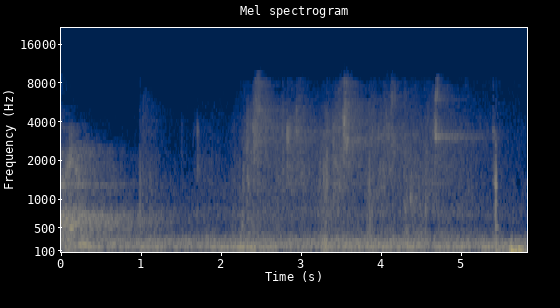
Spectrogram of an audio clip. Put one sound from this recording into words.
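Footsteps tap softly on a stone floor.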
